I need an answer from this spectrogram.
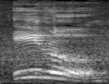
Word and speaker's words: it'll: It'll work. Va a quedar. Si es la pronunciación británica, acuérdense que la T se pronuncia it'll work.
